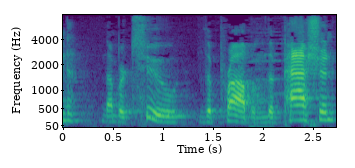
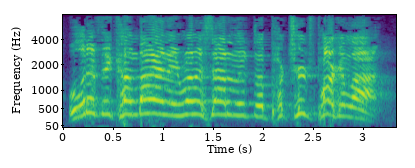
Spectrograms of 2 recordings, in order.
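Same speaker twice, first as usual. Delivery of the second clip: loud, high preaching; preaching at full force; 11 semitones higher, 11 dB louder than usual. Acted. Pastor preaching hard to his church, loud and high. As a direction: raise the voice over the congregation.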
